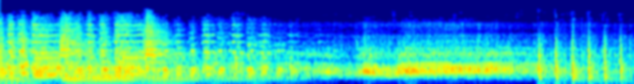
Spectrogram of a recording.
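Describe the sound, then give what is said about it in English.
A train rolls along the rails with a rhythmic clatter under a long, blaring whistle, followed near the end by a quick series of sharp knocks. No one speaks. “Oh, Smoke, how did you get on this train?”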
